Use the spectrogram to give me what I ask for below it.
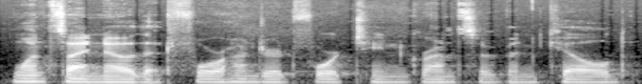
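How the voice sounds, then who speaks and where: A man voicing a calm, cold male rebel leader who speaks quietly and evenly in an audiobook. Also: sits low, slight background noise, close to an everyday voice. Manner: quiet, measured, unhurried.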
